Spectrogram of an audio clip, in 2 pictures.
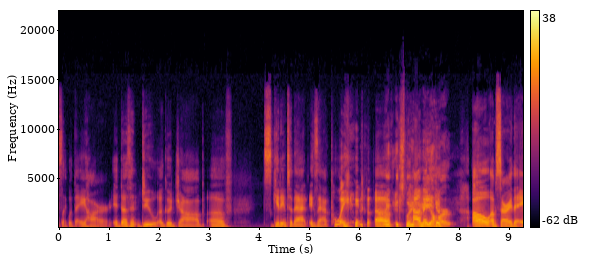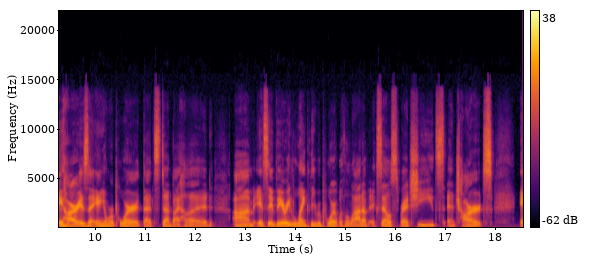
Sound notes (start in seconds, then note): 5.8 laughing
